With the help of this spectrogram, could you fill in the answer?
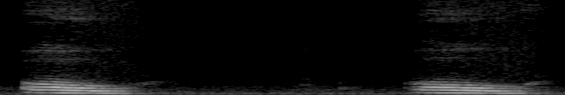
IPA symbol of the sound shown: oʊ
